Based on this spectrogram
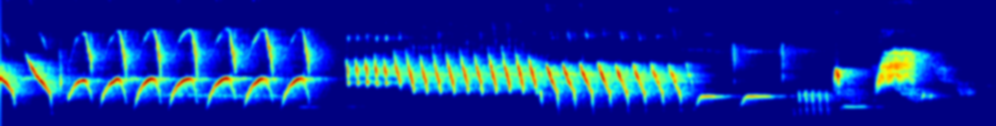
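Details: Canary song recorded for training young canaries to sing: rapid repeated rising-falling whistled syllables, then a fast buzzy trill, then short varied notes and low rattles, all high and clean with no other sounds.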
